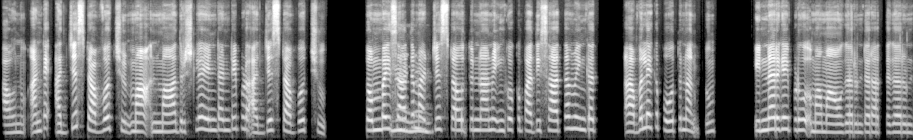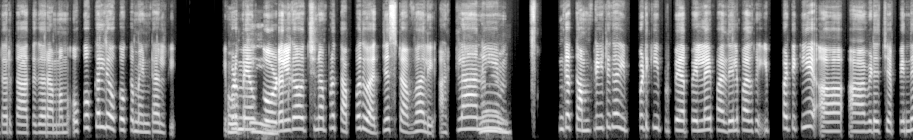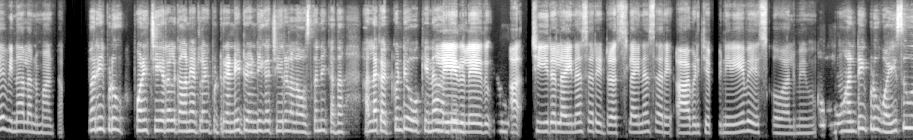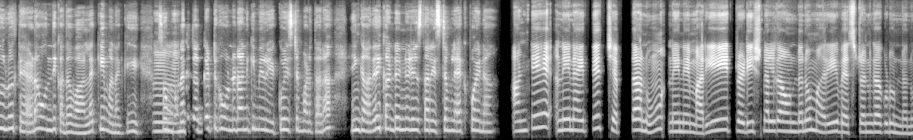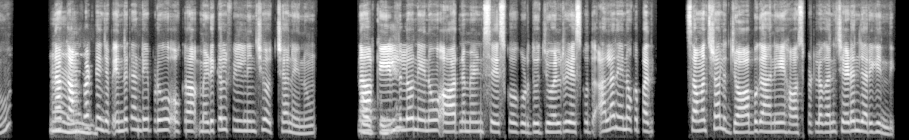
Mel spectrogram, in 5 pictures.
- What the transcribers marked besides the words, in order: in English: "ఇన్నర్‌గా"; in English: "మెంటాలిటీ"; lip smack; in English: "కంప్లీట్‌గా"; in English: "ట్రెండీ ట్రెండీగా"; other background noise; in English: "సో"; in English: "కంటిన్యూ"; in English: "ట్రెడిషనల్‌గా"; in English: "వెస్టర్న్‌గా"; in English: "కంఫర్ట్"; in English: "మెడికల్ ఫీల్డ్"; in English: "ఫీల్డ్‌లో"; in English: "ఆర్నమెంట్స్"; in English: "జ్యువెల్లరీ"; in English: "జాబ్"; in English: "హాస్పిటల్‌లో"
- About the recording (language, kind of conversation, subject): Telugu, podcast, విభిన్న వయస్సులవారి మధ్య మాటలు అపార్థం కావడానికి ప్రధాన కారణం ఏమిటి?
